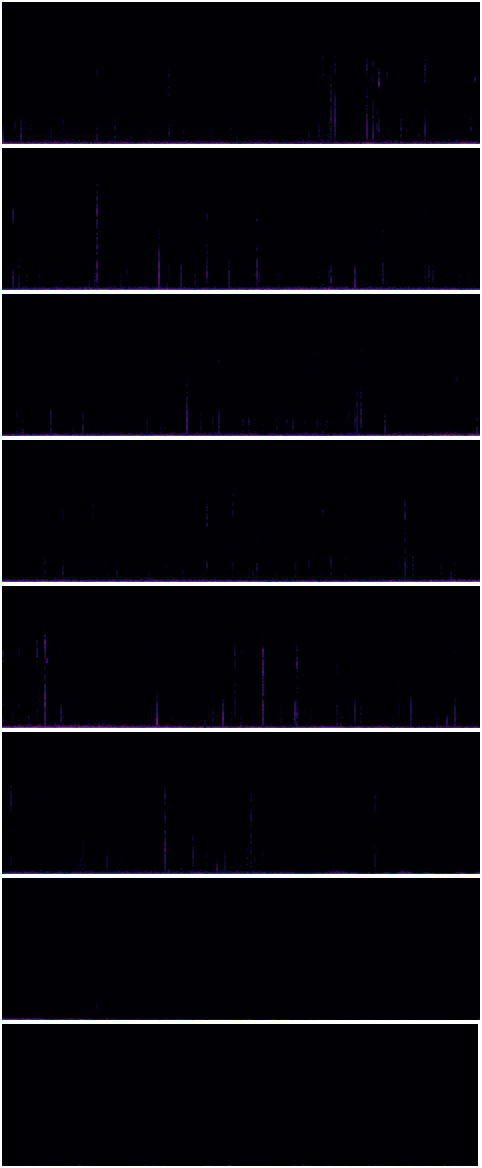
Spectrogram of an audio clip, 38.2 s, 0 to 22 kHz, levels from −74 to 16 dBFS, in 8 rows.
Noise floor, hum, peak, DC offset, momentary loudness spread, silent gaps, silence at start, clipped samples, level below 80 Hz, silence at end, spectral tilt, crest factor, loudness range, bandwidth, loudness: -75 dBFS; none; -20 dBFS; under 0.1%; 12 LU; none; 0 s; under 0.1%; -44 dBFS; 2.5 s; -6 dB/octave; 24 dB; 11 LU; 15 kHz; -47 LUFS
